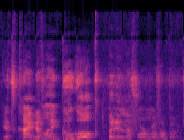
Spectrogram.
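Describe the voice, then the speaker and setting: A woman reading a picture book aloud to children in an expressive, teacherly way, pausing to explain and point things out. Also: mid-range voice. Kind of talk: read-aloud storytelling with explanatory asides. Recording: roomy echo, distant mic, faint background noise.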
